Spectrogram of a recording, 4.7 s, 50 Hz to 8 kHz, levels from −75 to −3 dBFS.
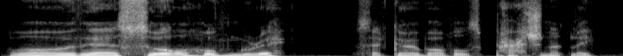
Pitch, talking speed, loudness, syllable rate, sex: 115 Hz, 90 wpm, -17 LUFS, 3.9 syllables/s, male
